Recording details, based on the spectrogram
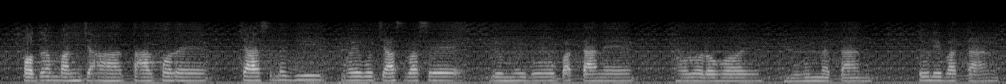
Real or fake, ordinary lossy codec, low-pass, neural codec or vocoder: fake; none; none; codec, 16 kHz, 0.4 kbps, LongCat-Audio-Codec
